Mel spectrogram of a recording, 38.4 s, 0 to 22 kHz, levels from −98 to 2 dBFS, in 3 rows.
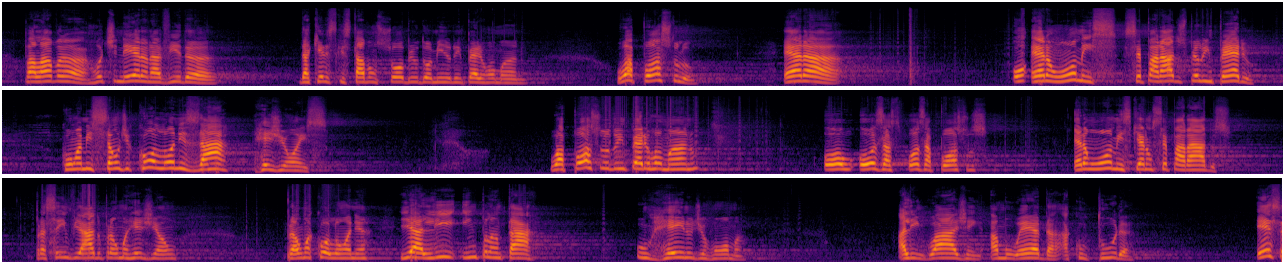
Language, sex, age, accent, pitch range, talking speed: Gujarati, male, 50-69, Brazilian, 210-255 Hz, 100 wpm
